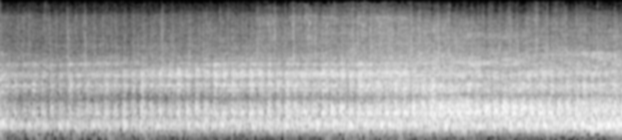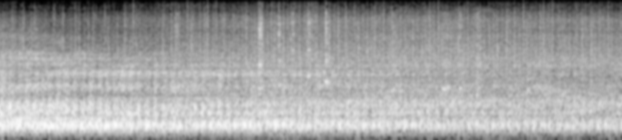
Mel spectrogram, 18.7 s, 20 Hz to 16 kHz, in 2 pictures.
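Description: A large-scale model train, two Bachmann Spectrum K-27 steam locomotives pulling a string of stock cars, running past on garden railway track. It makes a steady whirr of motors and gears with the rattle of wheels on the rails, growing louder as the train comes close and easing off a little near the end.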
